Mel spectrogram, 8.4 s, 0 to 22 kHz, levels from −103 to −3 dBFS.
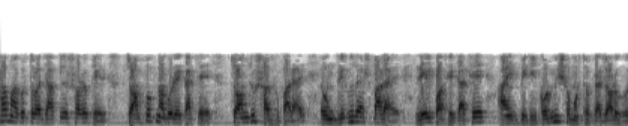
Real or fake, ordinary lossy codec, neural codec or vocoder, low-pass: real; AAC, 32 kbps; none; 3.6 kHz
